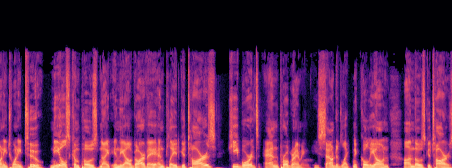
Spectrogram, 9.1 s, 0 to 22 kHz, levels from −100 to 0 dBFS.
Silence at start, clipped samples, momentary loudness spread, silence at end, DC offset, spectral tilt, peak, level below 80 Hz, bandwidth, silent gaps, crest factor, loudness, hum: 0 s; under 0.1%; 5 LU; 0 s; under 0.1%; -5 dB/octave; 0 dBFS; -26 dBFS; 16 kHz; none; 14 dB; -15 LUFS; none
